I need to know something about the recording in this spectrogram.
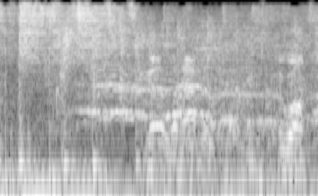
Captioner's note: cheering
